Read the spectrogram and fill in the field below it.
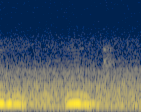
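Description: A male great horned owl gives two low, resonant hoots about half a second apart, moderately close and alone against quiet background hiss.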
